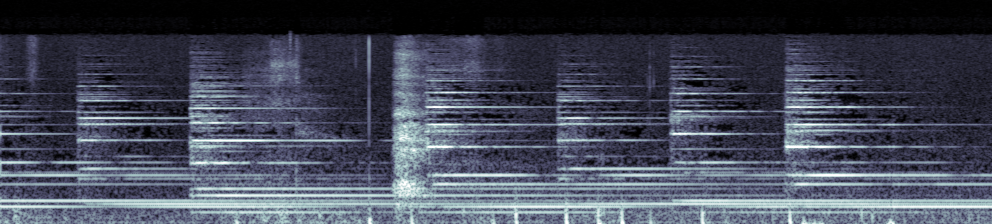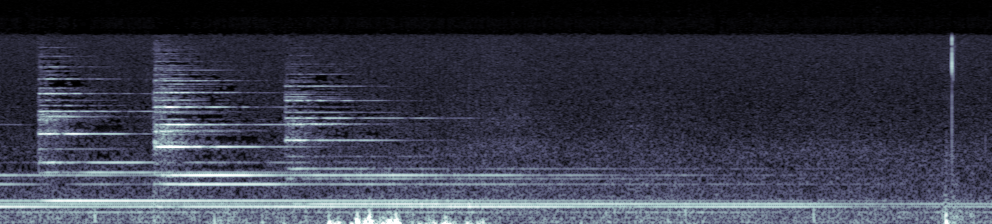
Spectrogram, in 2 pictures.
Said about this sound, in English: I imagine there are many of you who hear these Easter bells, who hear this hallelujah, who hear this Christ is risen, he is risen indeed.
